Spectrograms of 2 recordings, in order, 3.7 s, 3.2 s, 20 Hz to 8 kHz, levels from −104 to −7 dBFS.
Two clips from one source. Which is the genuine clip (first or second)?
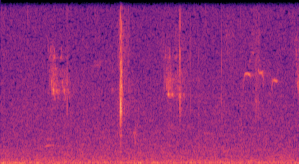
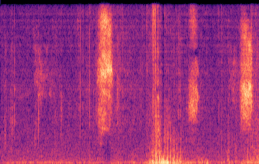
first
